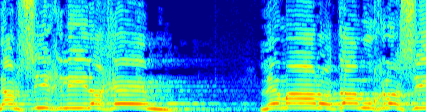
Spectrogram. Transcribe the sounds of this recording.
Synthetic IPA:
namʃiχliilaχem | lemanot̪amuχlaʃi

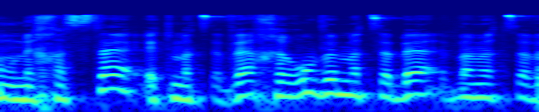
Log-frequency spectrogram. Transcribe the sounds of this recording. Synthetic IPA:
une̞χase̞etmat͡savejaχeʁumvemvemat͡sav

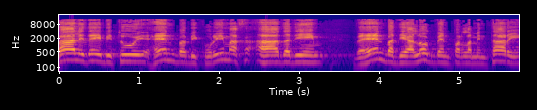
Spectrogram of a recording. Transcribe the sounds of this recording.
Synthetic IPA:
aːljedejbitujɦenbabikuʁimaːd̪adiim | vehe̞nbadialo̞ɡ̚be̞npaʁlamentaʁi

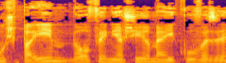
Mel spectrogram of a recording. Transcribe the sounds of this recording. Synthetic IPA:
uʃpaimbeo̞fe̞njaʃiʁmeaikuvaze

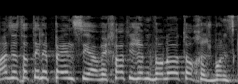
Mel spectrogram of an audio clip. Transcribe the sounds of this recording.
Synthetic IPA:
azjat͡sat̪ilepensiaveeχlat̪iʃ̬eanikvaʁlojot̪eʁχeʃbonisk

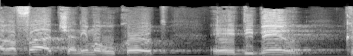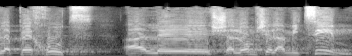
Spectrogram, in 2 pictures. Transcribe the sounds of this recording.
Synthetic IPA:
ʁafat̪ʃanimaʁukʰo̞t̪ | d̪ibe̞ʁ | klape̞jχut͡s | ʔaleʃalo̞mʃe̞lamit͡sim

